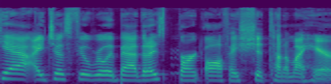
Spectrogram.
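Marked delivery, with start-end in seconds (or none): none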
